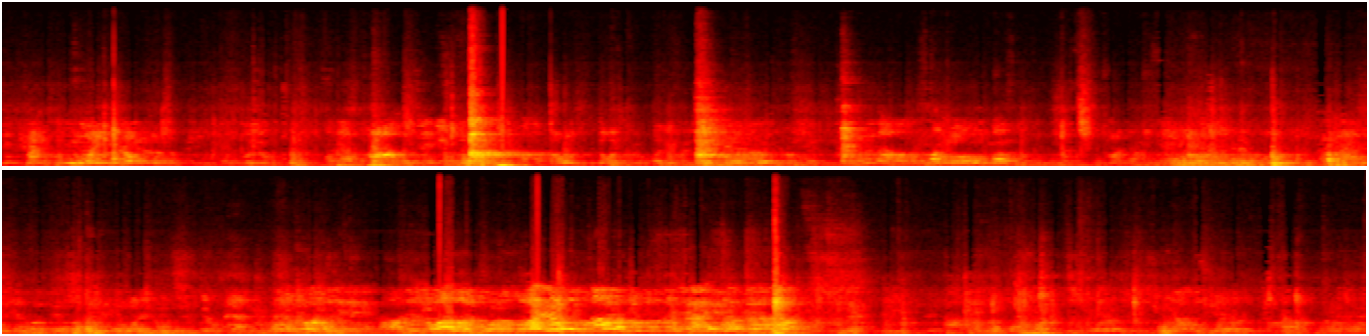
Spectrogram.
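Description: Young people chatter nearby.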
